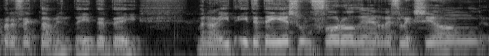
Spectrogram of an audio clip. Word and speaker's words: iTTi: No, no lo has lo has pronunciado perfectamente. ITTI. Bueno, ITTI es un foro de reflexión sobre precisamente el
